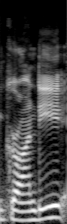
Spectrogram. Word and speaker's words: Grande: But like Ariana Grande... pronounced her name Grande, and everyone was like, what the fuck?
